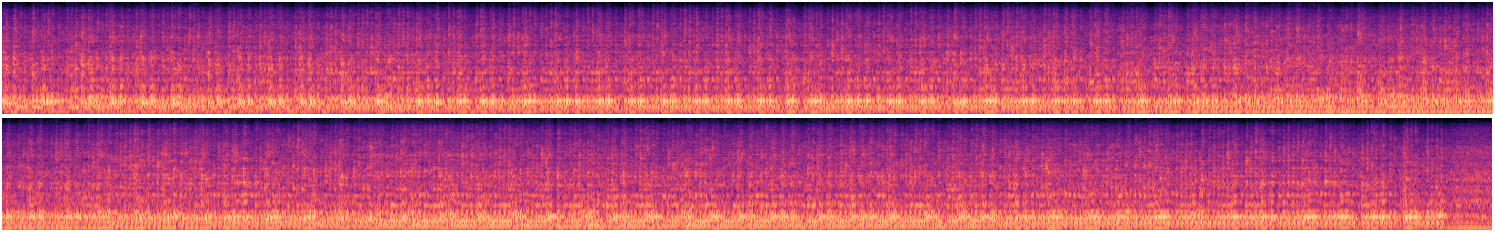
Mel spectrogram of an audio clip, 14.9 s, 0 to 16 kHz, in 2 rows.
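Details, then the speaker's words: Mazda 12a rotary engine on an engine stand, after timing was advanced: busy, buzzy note holding steady and revving cleanly before dropping off, running smoothly with no stumble. "Well, that was much better. Looks like the tape's holding up. Heck yeah."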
